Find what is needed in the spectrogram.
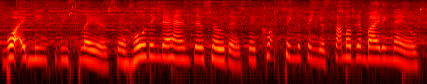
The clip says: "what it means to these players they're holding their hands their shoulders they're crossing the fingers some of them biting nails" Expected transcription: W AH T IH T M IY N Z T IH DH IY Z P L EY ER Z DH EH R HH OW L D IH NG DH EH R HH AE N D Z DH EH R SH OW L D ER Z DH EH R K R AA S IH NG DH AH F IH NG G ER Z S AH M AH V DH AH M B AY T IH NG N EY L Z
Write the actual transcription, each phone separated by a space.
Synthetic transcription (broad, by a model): W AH T IH T M IY N Z T IH DH IY Z P L EY ER Z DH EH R HH OW L D IH NG DH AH R HH AE N D Z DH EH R SH OW D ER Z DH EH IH K R AA S IH NG DH AH F IH NG G ER Z S AH M AH V DH AH M B AY T IH NG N EY L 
